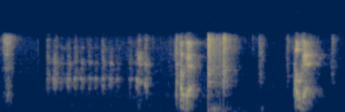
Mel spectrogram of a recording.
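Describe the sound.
A voice imitates sniffing: a few sharp, breathy sniffs and huffs in quick bursts, following softer, murmured animal-like vocal noises.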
